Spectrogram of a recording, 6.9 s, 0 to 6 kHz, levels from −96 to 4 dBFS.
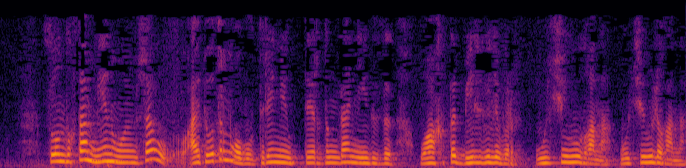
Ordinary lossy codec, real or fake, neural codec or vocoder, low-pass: MP3, 24 kbps; real; none; 5.4 kHz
